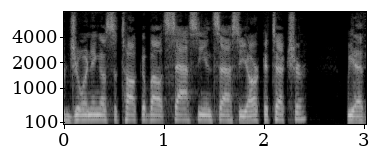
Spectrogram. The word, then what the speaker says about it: SASE: hype cycle definition of sassy so here's the definition as listed secure access service edge pronounced sassy delivers multiple capabilities such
